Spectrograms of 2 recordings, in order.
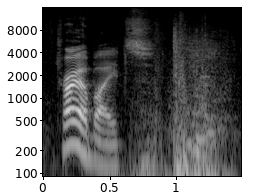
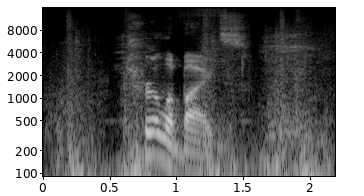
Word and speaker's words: trilobites: what did you say trial bites trilobites to me they're trilobites I I'm sticking with my pronunciation it's a it's a regional dialect from alvany New York all right you're siding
